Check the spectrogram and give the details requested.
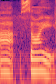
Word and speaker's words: สร้อย: อ้อย นะ คะ เวลา สะกด นะ คะ เรา จะ สะกด ศ. รอ อย สอย ไม่ โทร สร้อย นะ คะ คำ นี้ อ่าน ว่า สร้อย ค่ะ หาก กลับ ไป มา ดู พยัญชนะ ที่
